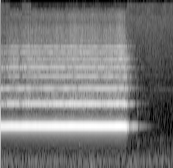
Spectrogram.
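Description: A recorder plays a single clear, steady B note for about a second and a half, then stops cleanly into silence.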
